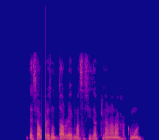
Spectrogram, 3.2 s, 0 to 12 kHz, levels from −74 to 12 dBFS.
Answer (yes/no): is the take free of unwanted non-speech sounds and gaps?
no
